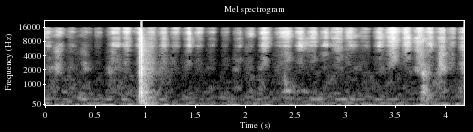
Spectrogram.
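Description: A wooden colored pencil makes slow, light scratching strokes across a thin paper coloring sheet lying flat on a table. The soft, bright scratching comes in short strokes, with one sharper scrape near the start and another near the end.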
